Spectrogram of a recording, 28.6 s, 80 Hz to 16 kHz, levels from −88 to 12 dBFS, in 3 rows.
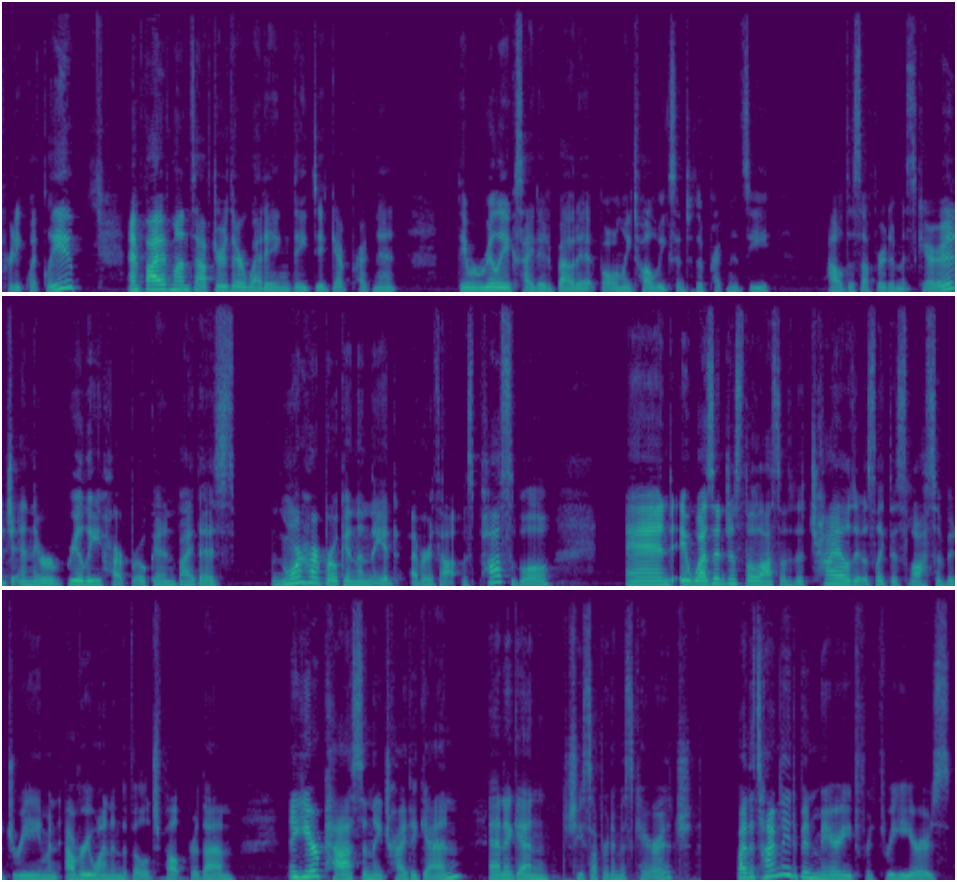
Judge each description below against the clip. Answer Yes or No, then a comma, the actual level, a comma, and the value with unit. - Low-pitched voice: No, high, 200 Hz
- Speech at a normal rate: Yes, average, 195 wpm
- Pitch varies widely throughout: No, average, 3.5 semitones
